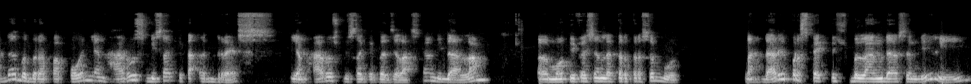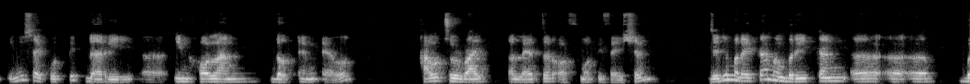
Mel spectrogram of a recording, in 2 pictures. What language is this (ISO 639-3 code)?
ind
